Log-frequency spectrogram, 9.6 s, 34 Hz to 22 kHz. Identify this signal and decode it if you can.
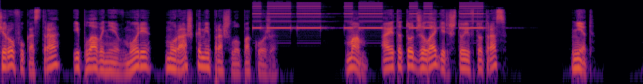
Morse code, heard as a high beeper, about 11 wpm, 2550 Hz, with room echo. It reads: WAIT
